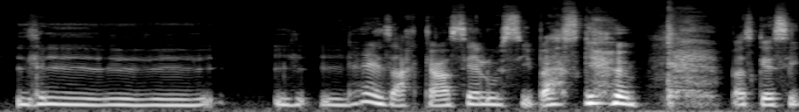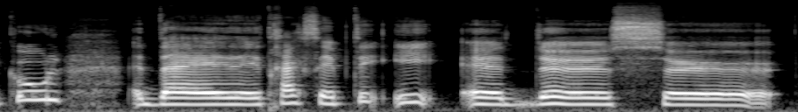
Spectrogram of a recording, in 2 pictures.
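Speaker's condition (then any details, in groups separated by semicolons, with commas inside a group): Stuttering; meditation practice for some years, found helpful; repeated sounds, prolonged sounds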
